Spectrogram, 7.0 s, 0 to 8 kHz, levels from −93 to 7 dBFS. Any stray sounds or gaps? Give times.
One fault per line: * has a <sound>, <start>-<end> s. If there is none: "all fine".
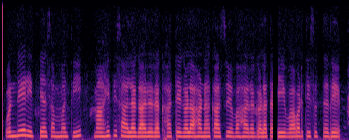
* has a dropout, 0.7-0.8 s
* has a dropout, 5.5-5.6 s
